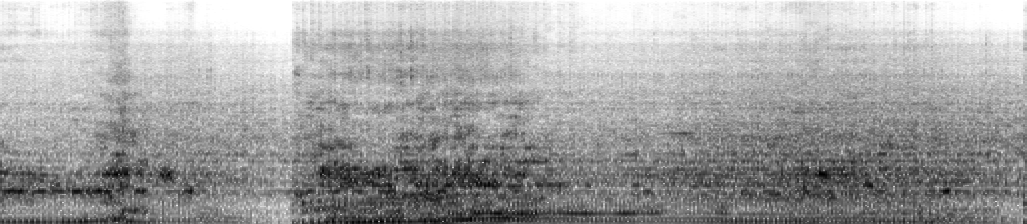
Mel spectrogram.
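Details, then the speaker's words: Southland edger that sat all winter and wouldn't start, run after carburetor cleaning and fresh gas (bad gas suspected); single-cylinder catches, slight harmonic at first start that smooths out once warmed up, then steady even running, normal running. "she had a little bit of a harmonic when we first started it but after she ran for a minute and warmed up that harmonic smoothed out completely and it sounded really good"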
